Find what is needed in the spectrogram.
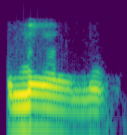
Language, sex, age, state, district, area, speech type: Telugu, male, 30-45, Telangana, Peddapalli, urban, conversation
